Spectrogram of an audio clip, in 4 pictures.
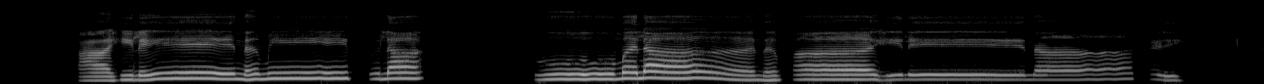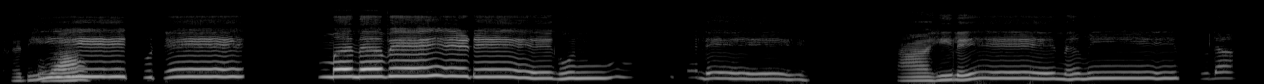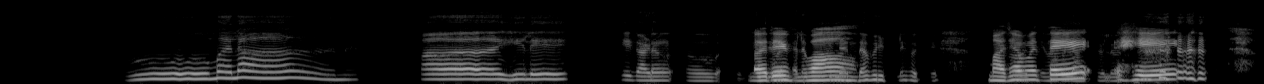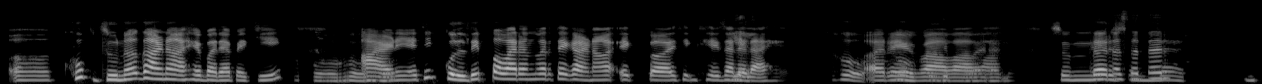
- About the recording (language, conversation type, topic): Marathi, podcast, विवाहाची आठवण आली की तुम्हाला सर्वात आधी कोणतं गाणं आठवतं?
- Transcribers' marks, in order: singing: "पाहिले ना मी तुला"; singing: "तू मला ना पाहिले, ना … ना मी तुला"; tapping; singing: "तू मला ना पाहिले"; chuckle; other background noise; in English: "आय थिंक"; in English: "आय थिंक"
